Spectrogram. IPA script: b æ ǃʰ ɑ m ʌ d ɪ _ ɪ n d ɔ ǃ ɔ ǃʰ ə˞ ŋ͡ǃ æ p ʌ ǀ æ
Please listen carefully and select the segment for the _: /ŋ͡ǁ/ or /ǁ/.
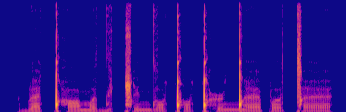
ǁ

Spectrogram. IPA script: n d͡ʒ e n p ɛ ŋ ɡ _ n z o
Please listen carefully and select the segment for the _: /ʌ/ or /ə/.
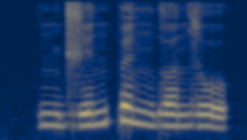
ʌ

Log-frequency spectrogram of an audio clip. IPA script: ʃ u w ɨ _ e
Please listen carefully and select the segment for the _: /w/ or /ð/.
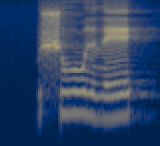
ð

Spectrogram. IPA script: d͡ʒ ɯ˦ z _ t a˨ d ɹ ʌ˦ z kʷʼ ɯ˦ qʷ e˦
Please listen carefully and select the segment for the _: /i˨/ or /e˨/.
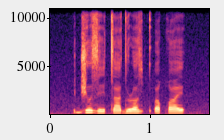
i˨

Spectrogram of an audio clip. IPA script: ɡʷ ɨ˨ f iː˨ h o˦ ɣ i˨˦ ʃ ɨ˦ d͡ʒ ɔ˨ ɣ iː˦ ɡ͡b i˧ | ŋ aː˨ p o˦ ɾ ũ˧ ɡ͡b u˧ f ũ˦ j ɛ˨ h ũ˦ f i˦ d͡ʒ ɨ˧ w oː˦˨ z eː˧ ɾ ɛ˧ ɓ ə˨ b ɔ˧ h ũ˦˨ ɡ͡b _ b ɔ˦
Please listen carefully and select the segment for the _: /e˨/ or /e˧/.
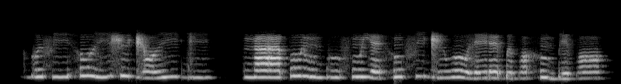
e˨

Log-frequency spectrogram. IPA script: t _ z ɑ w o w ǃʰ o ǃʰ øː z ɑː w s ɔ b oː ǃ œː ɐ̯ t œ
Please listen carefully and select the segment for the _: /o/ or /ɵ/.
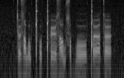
ɵ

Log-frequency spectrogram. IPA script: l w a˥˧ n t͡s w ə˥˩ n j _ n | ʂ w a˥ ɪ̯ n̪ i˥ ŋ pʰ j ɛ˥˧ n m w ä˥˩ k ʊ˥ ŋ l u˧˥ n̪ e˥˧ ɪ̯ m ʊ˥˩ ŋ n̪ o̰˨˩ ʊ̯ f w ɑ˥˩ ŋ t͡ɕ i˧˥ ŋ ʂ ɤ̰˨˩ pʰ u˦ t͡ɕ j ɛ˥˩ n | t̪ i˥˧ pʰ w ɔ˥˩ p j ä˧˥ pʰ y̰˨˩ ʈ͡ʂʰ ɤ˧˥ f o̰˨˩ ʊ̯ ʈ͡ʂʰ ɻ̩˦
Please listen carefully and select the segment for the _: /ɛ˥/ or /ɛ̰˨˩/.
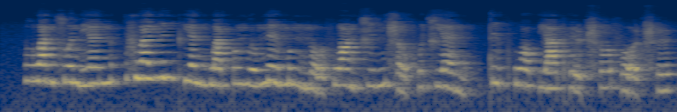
ɛ˥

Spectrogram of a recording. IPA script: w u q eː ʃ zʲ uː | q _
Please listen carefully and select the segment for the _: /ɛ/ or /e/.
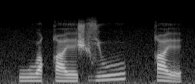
e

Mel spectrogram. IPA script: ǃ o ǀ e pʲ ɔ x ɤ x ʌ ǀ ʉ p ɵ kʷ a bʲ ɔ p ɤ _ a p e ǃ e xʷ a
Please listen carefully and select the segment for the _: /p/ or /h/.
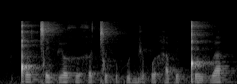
h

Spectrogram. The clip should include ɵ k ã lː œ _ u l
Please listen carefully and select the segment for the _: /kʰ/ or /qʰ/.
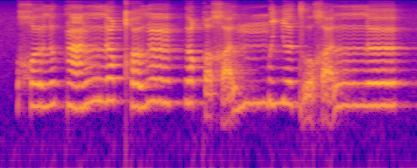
qʰ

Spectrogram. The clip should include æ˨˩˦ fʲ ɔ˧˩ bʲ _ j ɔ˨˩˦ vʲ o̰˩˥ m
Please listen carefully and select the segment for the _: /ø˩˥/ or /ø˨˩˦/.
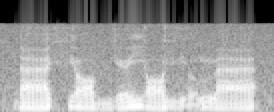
ø˩˥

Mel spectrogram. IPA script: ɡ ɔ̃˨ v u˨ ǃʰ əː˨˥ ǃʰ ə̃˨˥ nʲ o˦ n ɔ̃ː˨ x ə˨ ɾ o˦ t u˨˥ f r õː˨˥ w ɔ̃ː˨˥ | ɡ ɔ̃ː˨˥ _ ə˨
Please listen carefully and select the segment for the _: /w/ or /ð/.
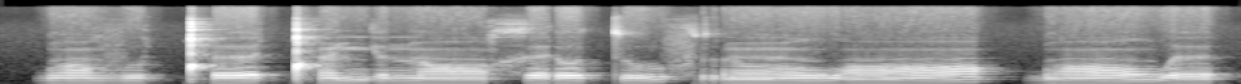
w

